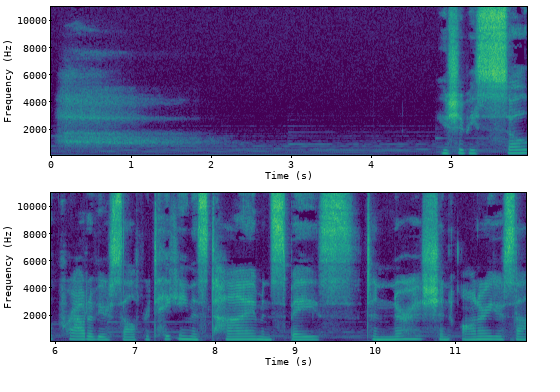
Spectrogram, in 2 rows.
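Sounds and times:
slow breath during a guided relaxation exercise: 0.0 - 2.7
speech: 4.9 - 11.8.

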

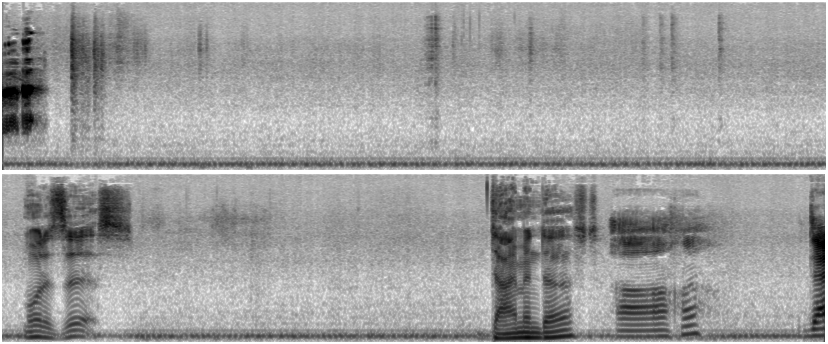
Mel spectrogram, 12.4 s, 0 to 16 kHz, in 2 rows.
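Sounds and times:
frog croaking: 0.0 - 0.4
low steady engine-like rumble: 0.0 - 12.3
speech: 6.4 - 7.2, 9.8 - 11.5.

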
